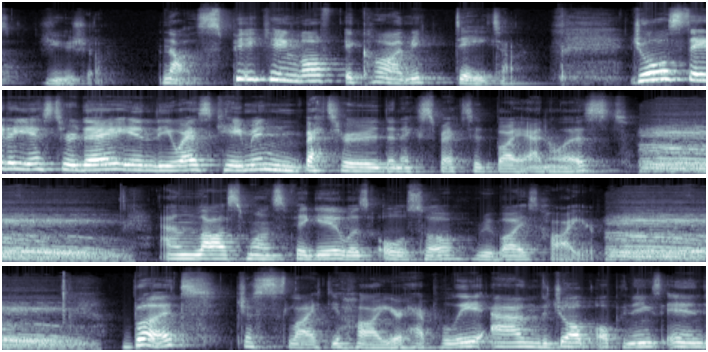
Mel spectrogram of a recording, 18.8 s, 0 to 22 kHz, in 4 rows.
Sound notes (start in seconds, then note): 8.9 ooooohhh; 13.4 oooooh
